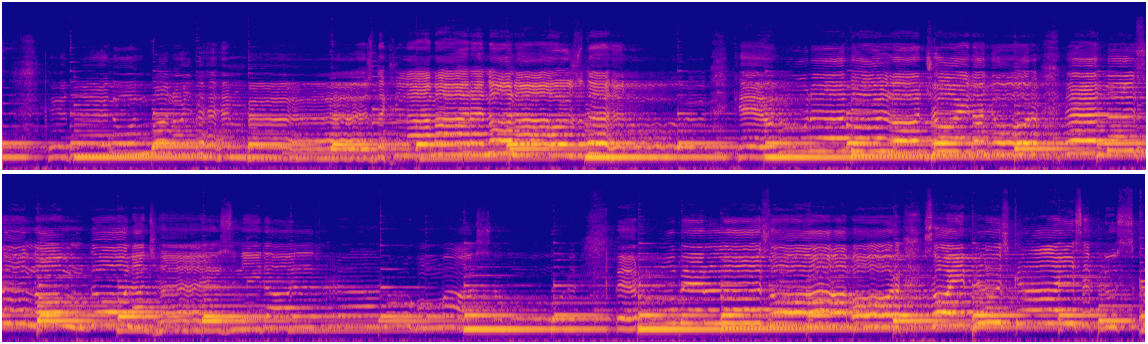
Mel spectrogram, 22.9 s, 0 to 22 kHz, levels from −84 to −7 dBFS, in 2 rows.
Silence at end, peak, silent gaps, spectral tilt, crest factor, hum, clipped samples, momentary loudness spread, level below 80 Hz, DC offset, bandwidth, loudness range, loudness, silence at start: 0 s; -6 dBFS; none; -4.5 dB/octave; 16 dB; none; under 0.1%; 10 LU; -64 dBFS; under 0.1%; 12 kHz; 6 LU; -24 LUFS; 0 s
